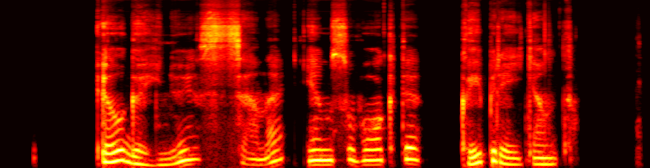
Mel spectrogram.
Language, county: Lithuanian, Kaunas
